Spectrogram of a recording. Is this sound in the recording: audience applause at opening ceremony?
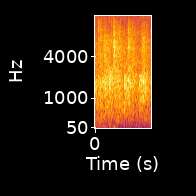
yes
